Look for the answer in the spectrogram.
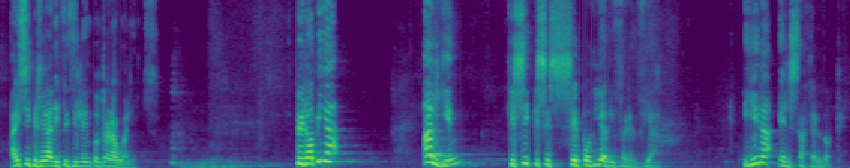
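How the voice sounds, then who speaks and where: A woman's voice: mid-range voice, a little mellow. A middle-aged woman from Spain with a Spain Spanish accent, preaching a sermon, asking the congregation rhetorical questions and stressing key words.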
